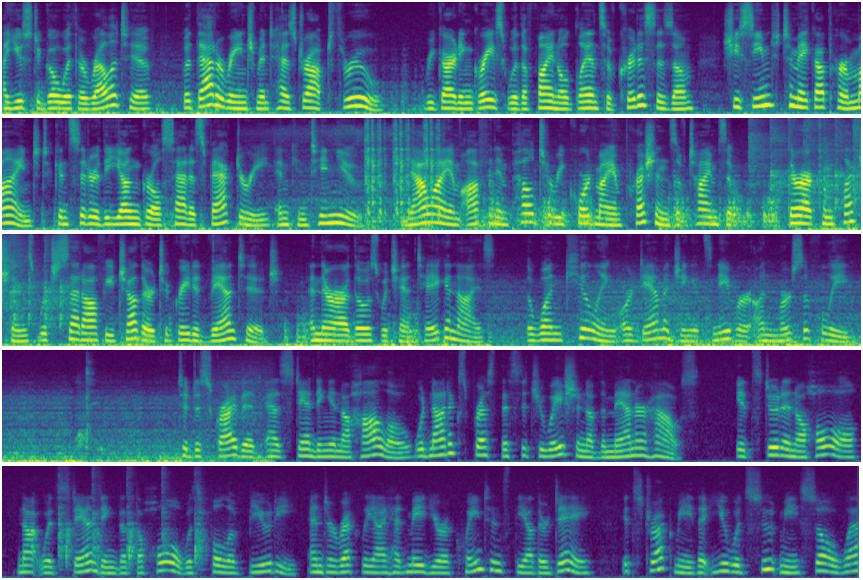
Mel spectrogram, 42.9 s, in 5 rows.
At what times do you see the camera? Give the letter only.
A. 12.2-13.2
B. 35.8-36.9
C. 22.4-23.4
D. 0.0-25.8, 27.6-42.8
A.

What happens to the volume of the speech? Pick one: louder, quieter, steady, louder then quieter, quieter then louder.
quieter.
